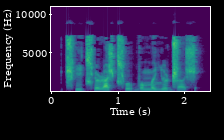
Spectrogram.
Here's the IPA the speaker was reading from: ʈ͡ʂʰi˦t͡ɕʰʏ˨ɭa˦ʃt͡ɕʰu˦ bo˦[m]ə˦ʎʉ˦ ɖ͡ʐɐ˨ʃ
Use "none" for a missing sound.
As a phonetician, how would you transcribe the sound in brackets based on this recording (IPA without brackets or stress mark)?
m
